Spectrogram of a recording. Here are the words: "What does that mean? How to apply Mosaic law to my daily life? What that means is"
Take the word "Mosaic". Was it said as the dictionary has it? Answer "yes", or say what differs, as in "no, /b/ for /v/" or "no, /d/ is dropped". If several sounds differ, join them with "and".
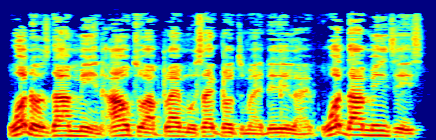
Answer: no, /s/ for /z/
